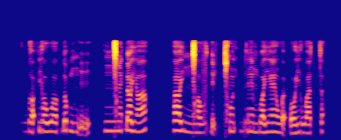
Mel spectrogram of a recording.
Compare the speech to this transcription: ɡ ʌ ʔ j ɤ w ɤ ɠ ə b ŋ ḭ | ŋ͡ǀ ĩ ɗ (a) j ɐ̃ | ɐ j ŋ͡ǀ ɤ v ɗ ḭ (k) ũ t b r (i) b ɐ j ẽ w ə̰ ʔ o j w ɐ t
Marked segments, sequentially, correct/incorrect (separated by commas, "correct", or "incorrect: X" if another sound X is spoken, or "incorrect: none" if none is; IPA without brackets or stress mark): incorrect: ɐ, incorrect: ǀ, incorrect: ĩ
